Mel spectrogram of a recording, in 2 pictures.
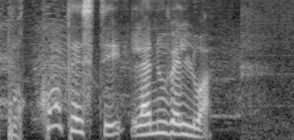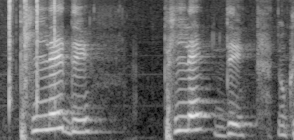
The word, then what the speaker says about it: plaider: Plaider. Plaider. Donc, le AI se prononce comme un E ouvert, comme dans mère.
